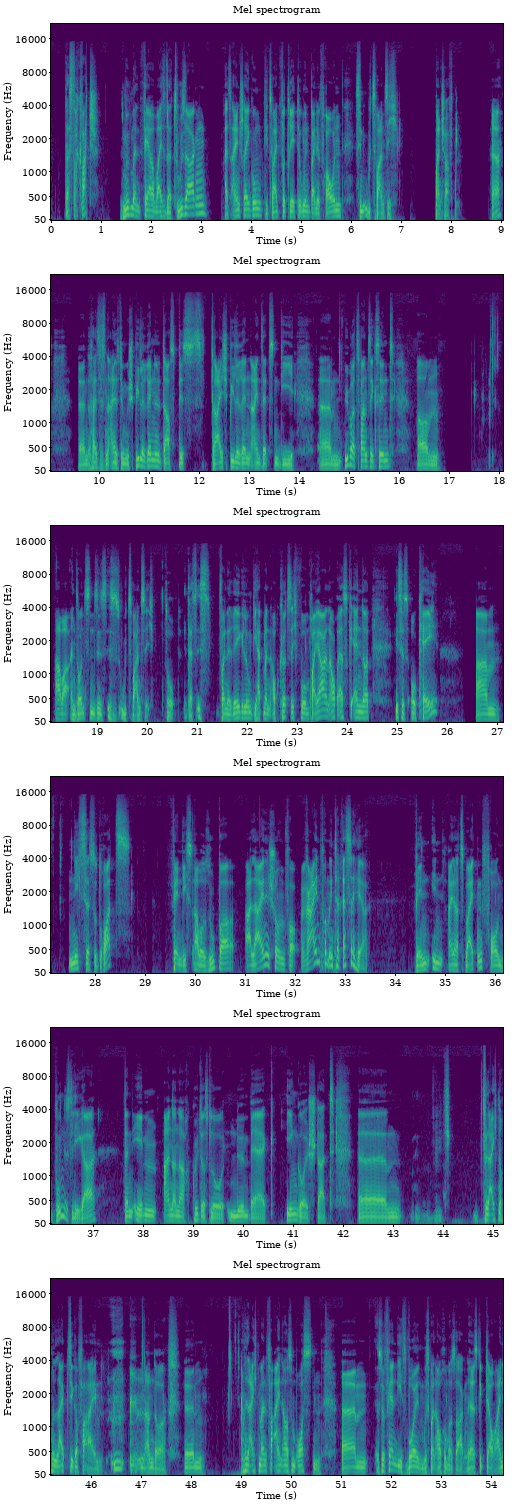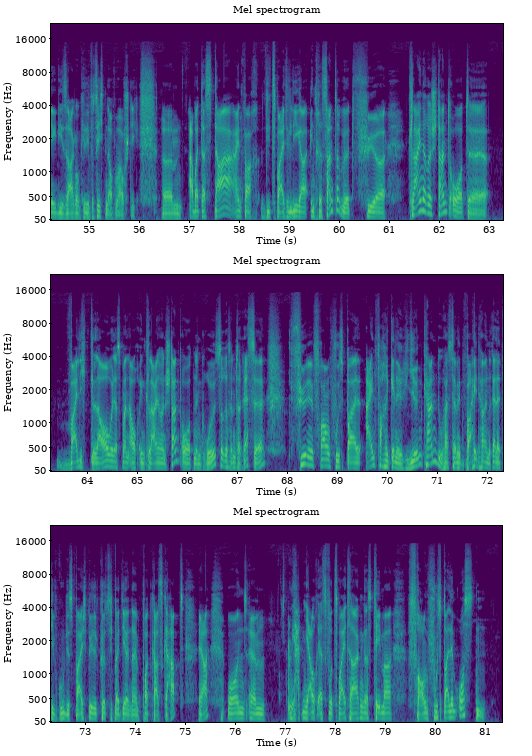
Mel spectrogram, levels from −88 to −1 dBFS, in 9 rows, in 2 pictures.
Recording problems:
squashed, flat; somewhat

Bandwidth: 15 kHz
